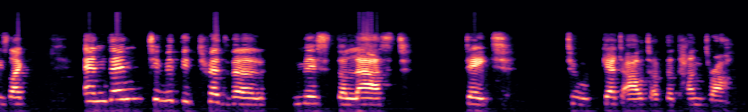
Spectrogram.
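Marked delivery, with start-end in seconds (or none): 1.1-9.1 narrated slow and dry. Imitating the documentary narration's dry delivery: dry Werner Herzog impression. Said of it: "he's very dry".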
